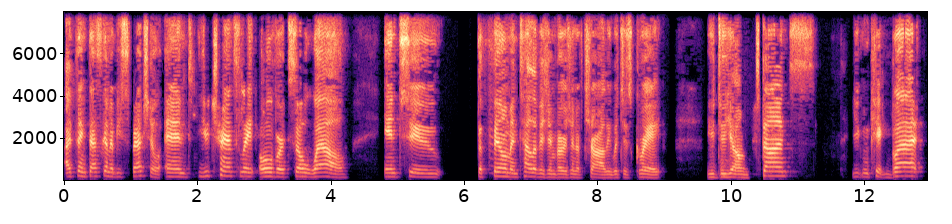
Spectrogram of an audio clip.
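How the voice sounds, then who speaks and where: A woman's voice: on the low side, unhurried, pushed and bright, rough recording. A woman from Brooklyn conducting a casual, conversational interview as a director and acting coach. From Brooklyn, USA.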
